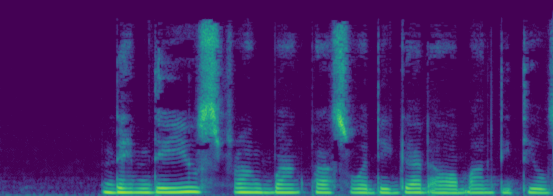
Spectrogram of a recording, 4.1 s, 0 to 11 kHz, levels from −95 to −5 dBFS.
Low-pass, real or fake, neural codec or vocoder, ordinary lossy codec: 9.9 kHz; fake; codec, 24 kHz, 3.1 kbps, DualCodec; MP3, 48 kbps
